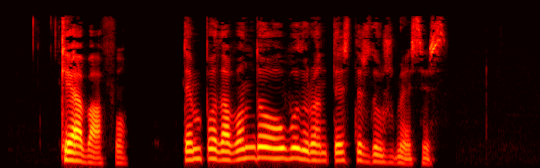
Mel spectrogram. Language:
Galician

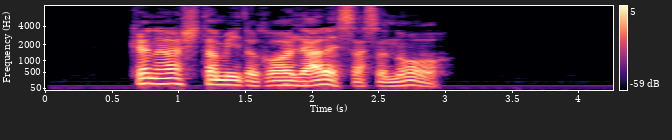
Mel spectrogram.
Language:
Manx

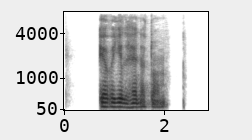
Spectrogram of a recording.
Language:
Kabyle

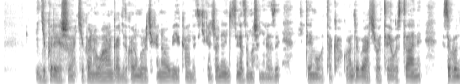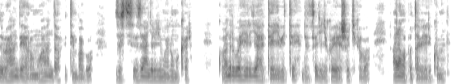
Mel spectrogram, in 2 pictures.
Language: Kinyarwanda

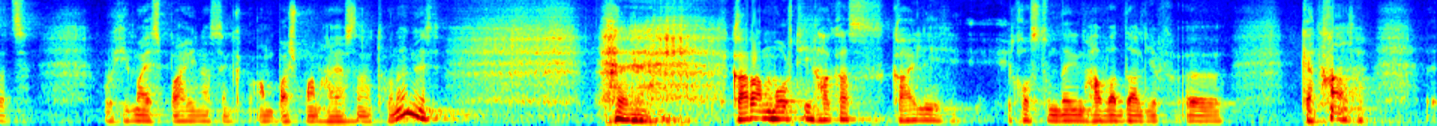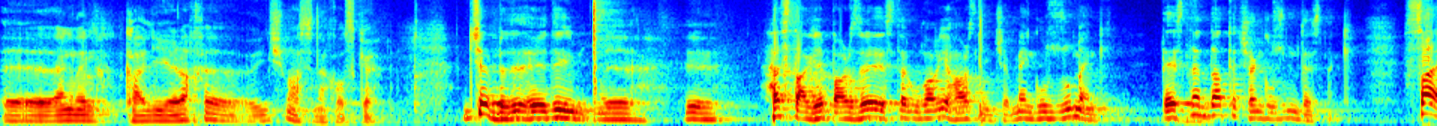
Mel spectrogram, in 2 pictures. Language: Turkish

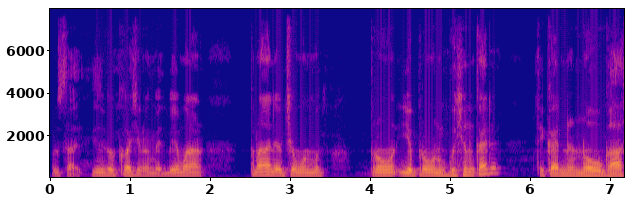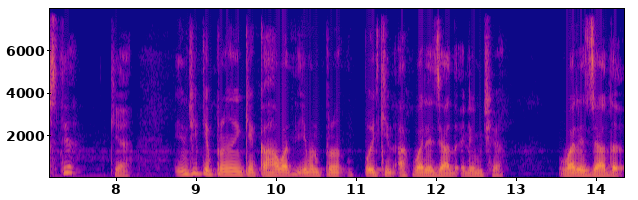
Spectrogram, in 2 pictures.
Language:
Kashmiri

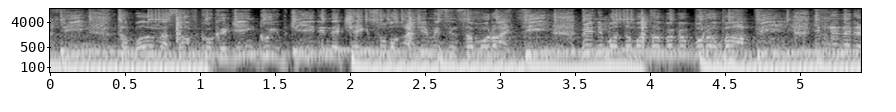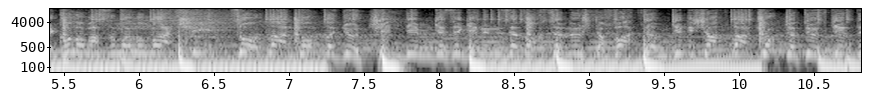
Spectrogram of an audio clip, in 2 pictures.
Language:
Turkish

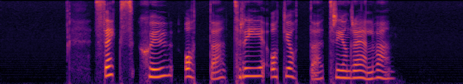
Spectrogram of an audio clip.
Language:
Swedish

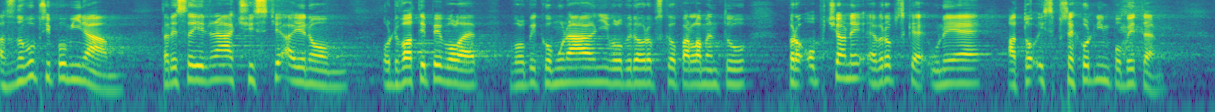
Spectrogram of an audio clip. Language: Czech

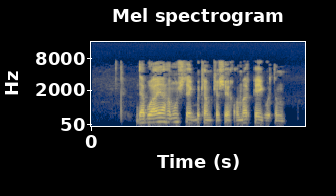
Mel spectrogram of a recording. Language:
Central Kurdish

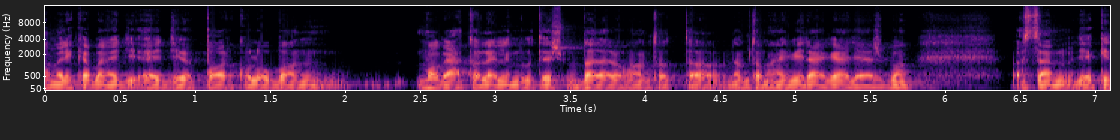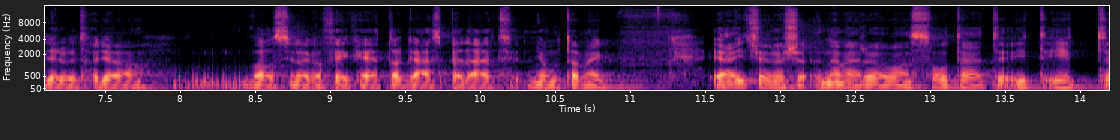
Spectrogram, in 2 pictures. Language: Hungarian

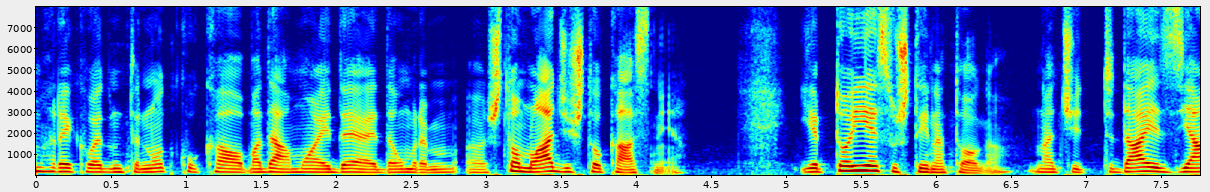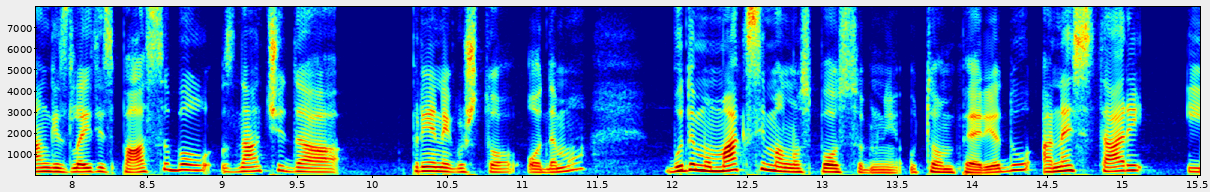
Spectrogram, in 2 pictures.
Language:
Croatian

